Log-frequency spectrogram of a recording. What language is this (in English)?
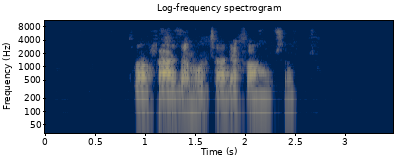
Persian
